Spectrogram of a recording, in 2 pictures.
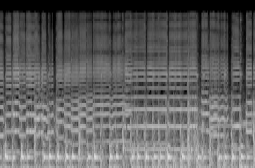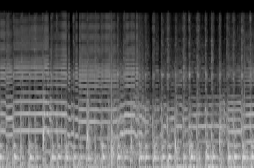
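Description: Street band music: two trumpets play a stepping melody over a steady drum beat, with the dense metal clacking of karkabou (iron castanets) running through it.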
